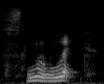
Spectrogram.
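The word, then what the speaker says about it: SLLLC: it like that or you could say slick and so we do call it slick to talk about the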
